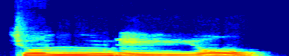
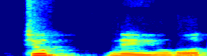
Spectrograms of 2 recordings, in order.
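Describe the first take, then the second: First: The first syllable ends in an m sound. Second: The first syllable ends in a p sound. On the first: The speaker calls it right. "tetapi cum neo" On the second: The speaker calls it wrong. "bukan cup neo"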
